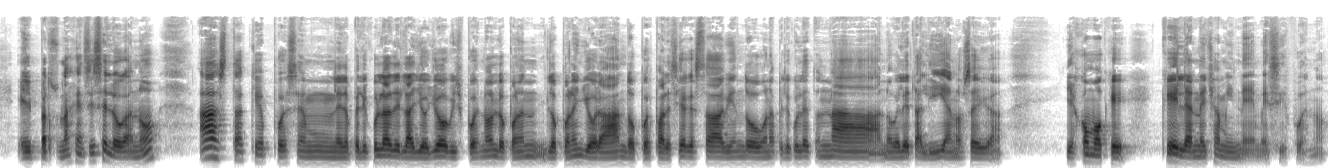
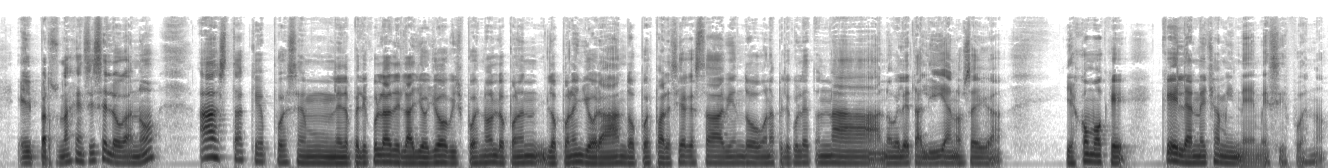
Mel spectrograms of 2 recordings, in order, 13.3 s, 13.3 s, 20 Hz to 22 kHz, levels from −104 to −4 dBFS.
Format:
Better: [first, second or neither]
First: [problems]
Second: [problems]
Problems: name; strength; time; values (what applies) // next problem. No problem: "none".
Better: second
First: thin; very; fading below 350 Hz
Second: none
